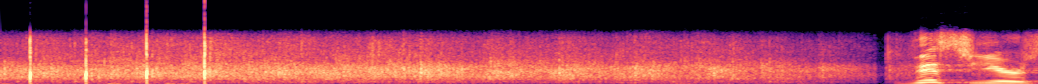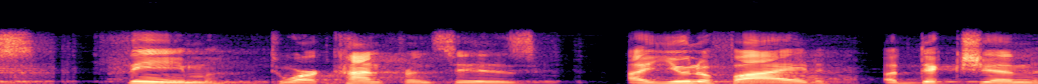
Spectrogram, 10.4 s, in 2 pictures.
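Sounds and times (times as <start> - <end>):
audience applause: 0.0 - 4.6
sharp claps: 0.0 - 4.8
speech: 4.6 - 10.3.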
